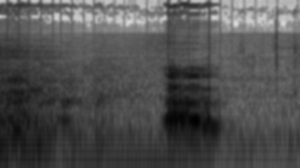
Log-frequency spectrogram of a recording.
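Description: A man's voice speaking in short phrases with pauses.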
